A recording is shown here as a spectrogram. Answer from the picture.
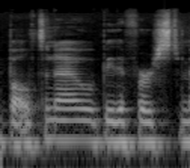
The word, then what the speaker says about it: Beltane: it but like we would pronounce it Baltana. – Okay. – It's Baltaine. – Okay. – So it looks like Beltane if you were to read it.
